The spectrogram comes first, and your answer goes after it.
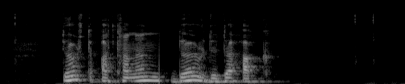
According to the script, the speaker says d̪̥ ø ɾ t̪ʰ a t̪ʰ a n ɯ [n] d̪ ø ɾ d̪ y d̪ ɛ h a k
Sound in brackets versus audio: correct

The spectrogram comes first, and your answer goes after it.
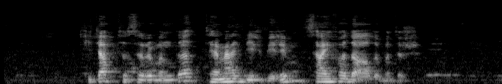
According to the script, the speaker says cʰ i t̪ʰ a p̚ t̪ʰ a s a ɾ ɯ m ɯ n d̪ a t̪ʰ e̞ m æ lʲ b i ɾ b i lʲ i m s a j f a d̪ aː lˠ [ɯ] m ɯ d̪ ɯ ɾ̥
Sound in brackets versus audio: correct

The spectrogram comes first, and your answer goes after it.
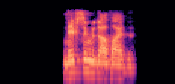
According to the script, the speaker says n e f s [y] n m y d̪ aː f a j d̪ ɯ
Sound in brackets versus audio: incorrect: i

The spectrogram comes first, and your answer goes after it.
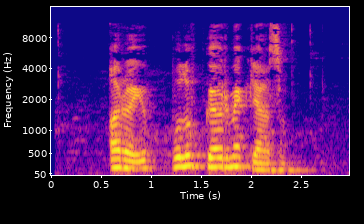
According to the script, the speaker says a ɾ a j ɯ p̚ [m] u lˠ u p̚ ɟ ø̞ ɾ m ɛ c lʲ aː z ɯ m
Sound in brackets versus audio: incorrect: b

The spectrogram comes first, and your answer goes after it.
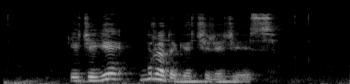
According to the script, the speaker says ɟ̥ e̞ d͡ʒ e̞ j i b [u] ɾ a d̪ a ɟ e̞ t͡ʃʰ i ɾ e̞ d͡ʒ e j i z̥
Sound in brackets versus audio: correct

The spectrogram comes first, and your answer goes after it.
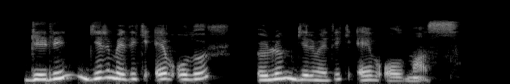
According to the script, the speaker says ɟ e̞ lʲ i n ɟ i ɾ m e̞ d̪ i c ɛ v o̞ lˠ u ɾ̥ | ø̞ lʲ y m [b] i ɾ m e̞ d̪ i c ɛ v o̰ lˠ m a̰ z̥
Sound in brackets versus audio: incorrect: ɟ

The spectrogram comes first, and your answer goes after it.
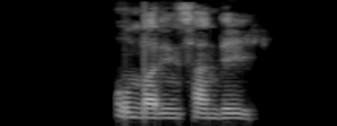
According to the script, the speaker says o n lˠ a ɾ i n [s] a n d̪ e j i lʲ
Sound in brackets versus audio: correct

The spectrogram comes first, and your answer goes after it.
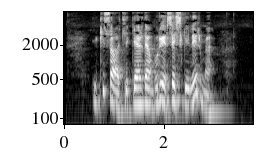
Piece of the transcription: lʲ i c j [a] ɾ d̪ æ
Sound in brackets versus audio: incorrect: æ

